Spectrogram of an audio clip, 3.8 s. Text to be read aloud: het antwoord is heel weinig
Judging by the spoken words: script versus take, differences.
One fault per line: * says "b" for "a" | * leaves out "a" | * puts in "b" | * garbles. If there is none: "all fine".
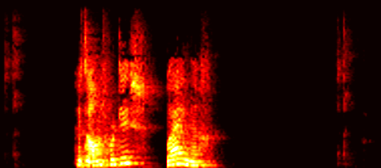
* leaves out "heel"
